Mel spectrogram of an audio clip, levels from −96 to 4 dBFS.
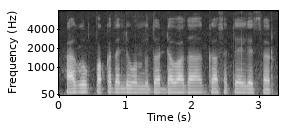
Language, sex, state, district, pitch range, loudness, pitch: Kannada, male, Karnataka, Koppal, 115-120 Hz, -19 LUFS, 115 Hz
